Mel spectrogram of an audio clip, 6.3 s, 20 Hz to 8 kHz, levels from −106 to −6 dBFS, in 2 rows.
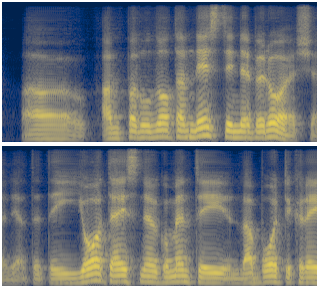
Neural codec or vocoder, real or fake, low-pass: codec, 16 kHz, 0.2 kbps, FocalCodec; fake; 7.2 kHz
